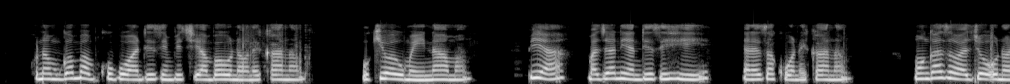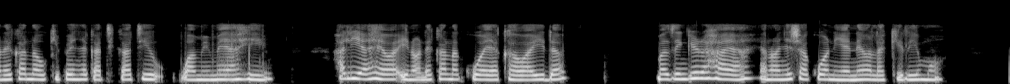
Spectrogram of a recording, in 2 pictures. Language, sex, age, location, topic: Swahili, female, 18-24, Nakuru, agriculture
